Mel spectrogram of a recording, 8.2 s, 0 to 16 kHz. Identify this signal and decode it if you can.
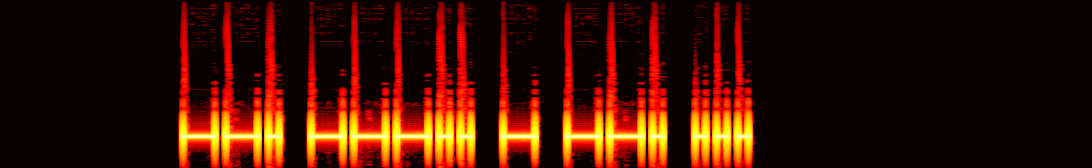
Morse code, heard as a keyed tone, about 15 wpm, 700 Hz. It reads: G8TGS
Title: DXCC-100 Call Signs - 5 Characters - Repeated 2x - 15wpm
